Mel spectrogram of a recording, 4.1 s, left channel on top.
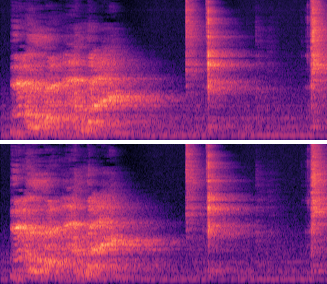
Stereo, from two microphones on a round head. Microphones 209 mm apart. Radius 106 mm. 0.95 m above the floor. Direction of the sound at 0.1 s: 20° right (ahead or behind).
